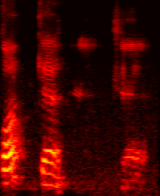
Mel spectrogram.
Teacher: suara pada huruf Kaf mengalir merayap di atas lidah langsung keluar mulut hal ini mengakibatkan suara terdengar begitu ringan dan tipis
